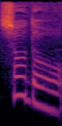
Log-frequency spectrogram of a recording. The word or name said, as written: Shodou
